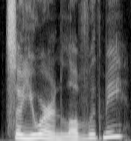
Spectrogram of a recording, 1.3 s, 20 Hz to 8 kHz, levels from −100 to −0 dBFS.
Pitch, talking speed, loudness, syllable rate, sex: 215 Hz, 320 wpm, -15 LUFS, 6.6 syllables/s, female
